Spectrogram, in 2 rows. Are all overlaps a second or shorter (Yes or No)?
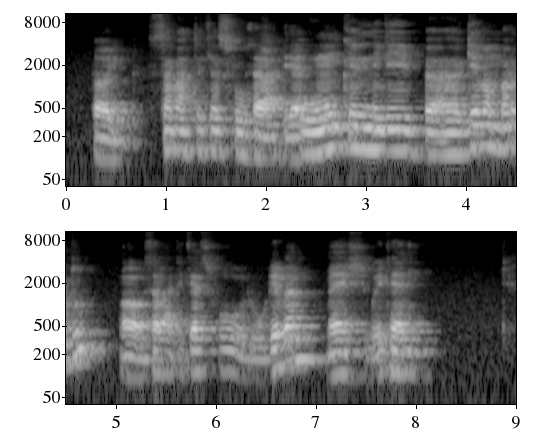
Yes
